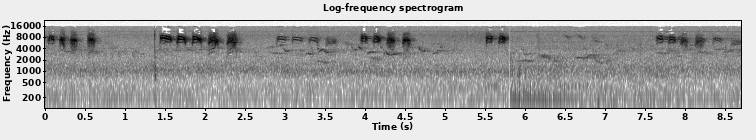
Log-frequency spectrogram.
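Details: Eurasian blue tit fledgling waiting in bushes for food, giving thin, very high chirps in quick bursts of three to five notes, with pauses between bursts; low rumbling background noise.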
